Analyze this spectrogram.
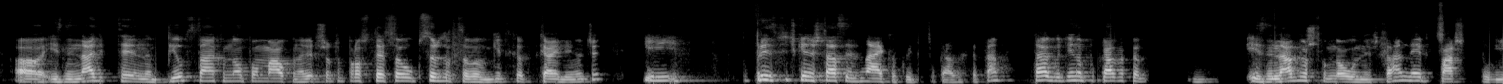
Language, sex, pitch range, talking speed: Bulgarian, male, 115-150 Hz, 145 wpm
